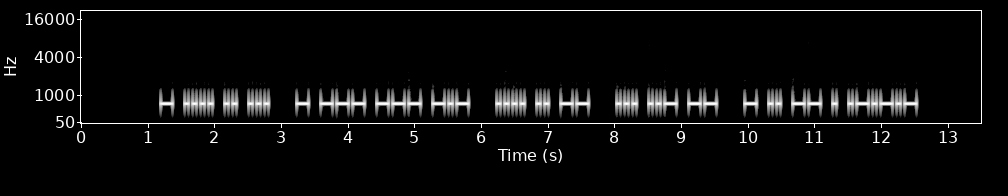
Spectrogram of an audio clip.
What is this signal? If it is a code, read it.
Morse code, heard as a keyed tone, about 20 wpm, 700 Hz. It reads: THIS TOOK HIM SUM TIME.
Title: Sentences from Top 300 Words and Abbreviations 20wpm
